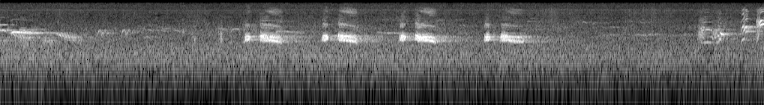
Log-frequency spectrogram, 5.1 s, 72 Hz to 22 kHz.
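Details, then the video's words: Song thrush singing on 20 April 2016, repeating one short, rich whistled phrase four times at roughly half-second intervals in the middle of the passage, with faint higher notes before and after and steady background hiss. "Kaunis ääni linnulla - Laulurastas"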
